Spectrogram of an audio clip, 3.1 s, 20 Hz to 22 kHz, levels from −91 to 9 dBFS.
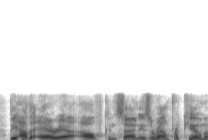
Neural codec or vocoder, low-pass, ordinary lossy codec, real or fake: codec, 24 kHz, 6 kbps, HILCodec; 7.2 kHz; none; fake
